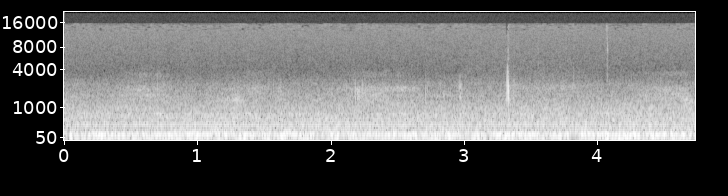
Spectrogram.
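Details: Steady low engine or aircraft rumble fills an outdoor recording, with no animal calls heard.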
